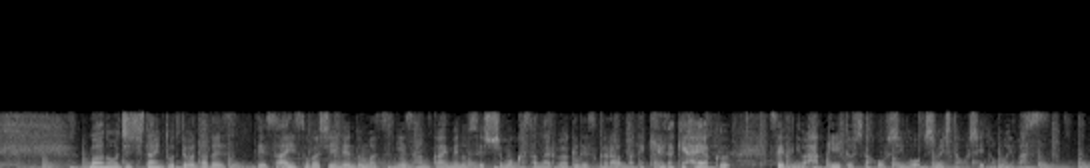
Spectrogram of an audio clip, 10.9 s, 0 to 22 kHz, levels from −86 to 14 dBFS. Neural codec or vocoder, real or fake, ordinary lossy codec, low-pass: none; real; none; 7.2 kHz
